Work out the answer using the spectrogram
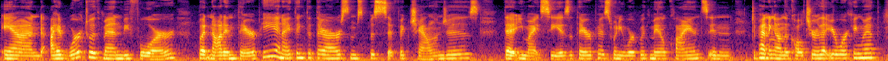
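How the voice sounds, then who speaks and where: A woman's voice: medium pitch, moderate pace, a little hiss or hum. A woman with a Minnesota accent, a therapist talking casually and informally in a home video. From Minnesota, USA. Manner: chatty and informal. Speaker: licensed social worker and therapist. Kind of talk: casual video book review. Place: home room used for telehealth sessions.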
